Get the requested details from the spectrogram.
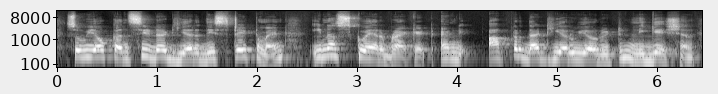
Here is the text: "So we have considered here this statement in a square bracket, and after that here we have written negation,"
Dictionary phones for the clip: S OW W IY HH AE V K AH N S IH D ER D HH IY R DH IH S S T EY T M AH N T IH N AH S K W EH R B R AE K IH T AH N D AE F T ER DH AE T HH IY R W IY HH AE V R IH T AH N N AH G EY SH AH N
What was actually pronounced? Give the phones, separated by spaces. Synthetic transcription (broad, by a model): S OW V IY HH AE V K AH N S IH D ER D HH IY R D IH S S T EY T M AH N T IH N AH S K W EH R B R AE K IH T AH N D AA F T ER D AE T HH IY R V IY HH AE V R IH T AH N N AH G EY SH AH N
